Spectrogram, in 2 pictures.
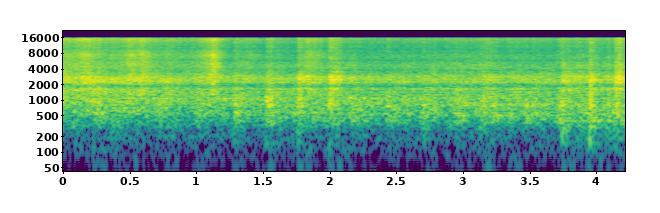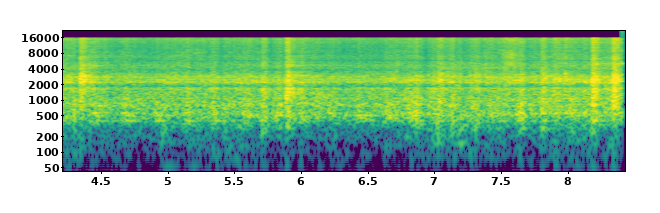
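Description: Hankyu 8000 series electric train running, heard from inside the cab: a steady rolling noise with irregular sharp clacks as the wheels pass over rail joints and the junction's points, growing a little louder towards the end.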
